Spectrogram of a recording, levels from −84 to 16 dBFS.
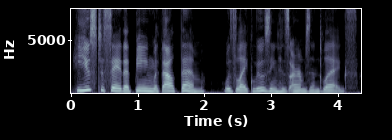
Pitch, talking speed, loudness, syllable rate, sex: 225 Hz, 205 wpm, -18 LUFS, 4.3 syllables/s, female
